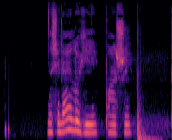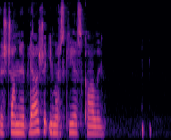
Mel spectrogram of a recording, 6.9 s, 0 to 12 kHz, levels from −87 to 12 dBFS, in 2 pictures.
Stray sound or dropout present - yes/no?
yes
